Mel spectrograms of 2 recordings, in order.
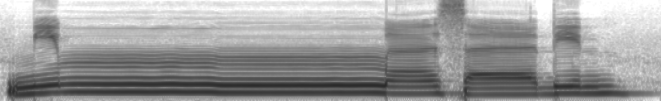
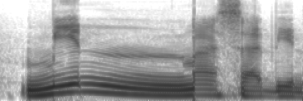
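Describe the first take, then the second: First: The n sound is merged into the m. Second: The n sound is pronounced clearly before m. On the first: The speaker calls it right. "Harusnya bunyi N ini dileburkan ke huruf mim" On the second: The speaker calls it wrong. "kesalahannya karena nunnya masih ada"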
